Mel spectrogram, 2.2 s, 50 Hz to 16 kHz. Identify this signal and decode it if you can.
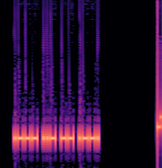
Morse code, heard as a keyed tone, about 52 wpm, 700 Hz. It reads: JUMP
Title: Sentences from Top 1300 Words - New Word Drill - 50wpm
